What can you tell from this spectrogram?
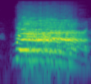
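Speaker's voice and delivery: high, loud hammed-up roar; mock roar. Retelling the fight scene to friends, high mock roar. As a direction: bellow it like a crazed strangler. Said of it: "He's like".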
